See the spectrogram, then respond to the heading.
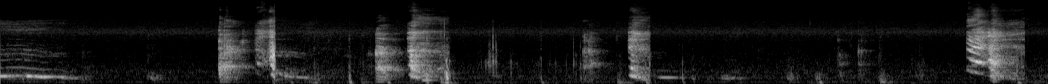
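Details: Several short, harsh bursts with quiet gaps, possibly coughs, throat noises or burps, with faint vocal sounds; cough.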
